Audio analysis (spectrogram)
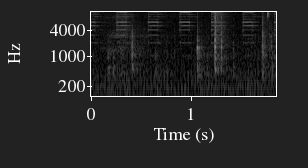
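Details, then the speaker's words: CX-20 quadcopter ESC with battery plugged in after rewriting a parameter: short high beeps repeating irregularly over a quiet room; still beeping, so the fix did not work; APM or ESC fault being diagnosed. "As you can tell, it's still beeping, so it sounds like we're most likely not going to fix this"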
